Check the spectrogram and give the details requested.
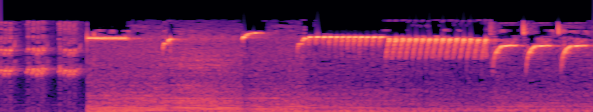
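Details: Canary singing 'mabok teler' style: a few harsh calls, then sustained high whistles and a long rapid trill, ending with repeated upward-hooked whistled notes.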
